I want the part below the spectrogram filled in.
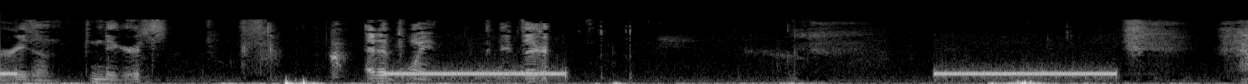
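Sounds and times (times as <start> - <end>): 
speech: 0.0 - 1.7, 3.7 - 4.5, 5.2 - 5.6
buzzy phone line ringback tone: 3.8 - 5.7, 9.4 - 11.2.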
